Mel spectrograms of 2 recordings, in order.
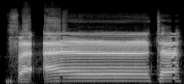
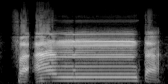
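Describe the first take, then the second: First: The n is hidden and nasalized lightly. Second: The n is fully closed with the tongue. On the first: The speaker calls it right. "Yang benar ikhfa" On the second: The speaker calls it wrong. "lengket terus"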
